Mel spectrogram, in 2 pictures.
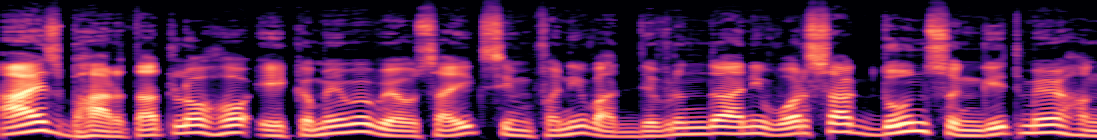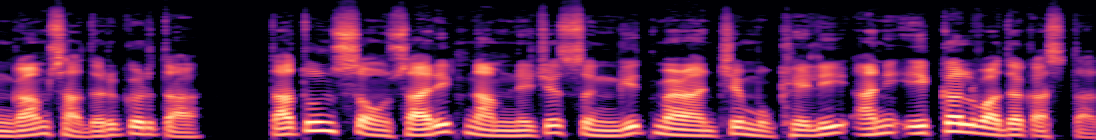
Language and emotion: Goan Konkani, neutral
